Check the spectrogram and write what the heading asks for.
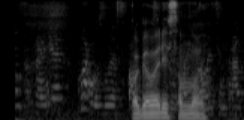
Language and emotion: Russian, neutral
